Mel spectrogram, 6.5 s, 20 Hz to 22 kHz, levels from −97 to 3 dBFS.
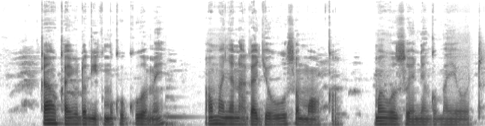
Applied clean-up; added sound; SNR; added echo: none; Bowed string instrument; 19 dB; none.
